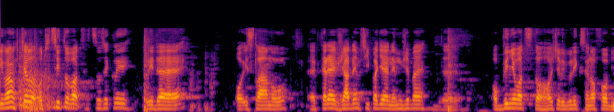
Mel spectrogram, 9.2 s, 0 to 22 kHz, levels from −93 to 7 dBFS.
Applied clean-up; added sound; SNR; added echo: classical method Wiener filter.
